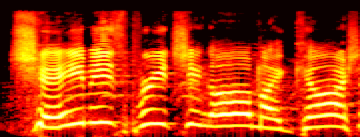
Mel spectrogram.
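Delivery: loud, high, drawn-out complaint; hammed-up dismay, slow and loud; mock exasperated outburst. Congregant grumbling about today's preacher, mock exasperation.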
